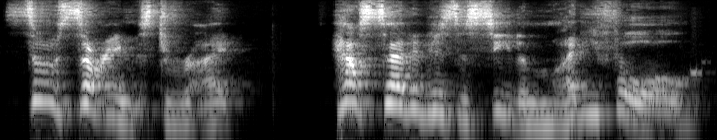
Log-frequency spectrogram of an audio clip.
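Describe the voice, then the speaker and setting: A woman voicing a cool, condescending young male prosecutor, measured and mocking, in a live game fan dub. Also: medium pitch, big pitch swings, a bit bright.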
